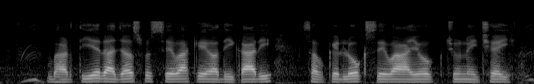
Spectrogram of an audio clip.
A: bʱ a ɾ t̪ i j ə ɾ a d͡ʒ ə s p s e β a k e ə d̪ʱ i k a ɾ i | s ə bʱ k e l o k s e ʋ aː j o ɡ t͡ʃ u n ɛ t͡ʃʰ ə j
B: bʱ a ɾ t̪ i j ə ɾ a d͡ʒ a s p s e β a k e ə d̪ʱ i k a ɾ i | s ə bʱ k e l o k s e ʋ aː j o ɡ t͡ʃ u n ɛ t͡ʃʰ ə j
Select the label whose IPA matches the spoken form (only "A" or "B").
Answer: A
